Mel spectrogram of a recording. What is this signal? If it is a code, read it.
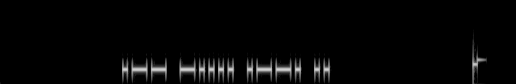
Morse code, heard as a keyed tone, about 25 wpm, 700 Hz. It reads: W6PI
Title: USA Call Signs - 4 Characters - 3x Character Spacing - 25wpm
